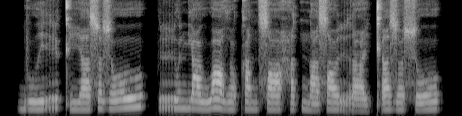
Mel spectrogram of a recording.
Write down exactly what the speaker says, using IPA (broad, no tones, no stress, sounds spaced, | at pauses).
b uː i̯ r ø kʼ iː sˤ ø z oː u̯ | r u n j ɑ u̯ w ɑ ðˤ u k ɑ n sˤ ɑ h i tˤ n i sˤ ɑ u̯ r ɑ i̯ kʼ e zˤ u s o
